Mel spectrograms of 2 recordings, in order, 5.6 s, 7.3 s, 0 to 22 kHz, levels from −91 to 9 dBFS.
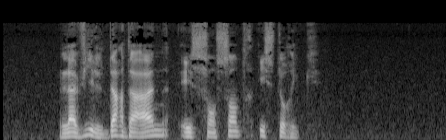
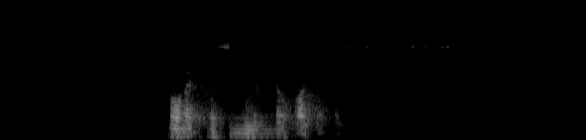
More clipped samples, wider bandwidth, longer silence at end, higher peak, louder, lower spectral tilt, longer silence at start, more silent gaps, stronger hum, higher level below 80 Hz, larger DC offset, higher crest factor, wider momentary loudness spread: neither; first, 11.5 kHz vs 7.2 kHz; second, 1.65 s vs 3.3 s; first, -2 dBFS vs -28 dBFS; first, -19 LUFS vs -48 LUFS; second, -4.5 dB/octave vs -7.5 dB/octave; second, 0.75 s vs 2.1 s; neither; neither; first, -50 dBFS vs -90 dBFS; neither; second, 20 dB vs 26 dB; about the same, 11 LU vs 13 LU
